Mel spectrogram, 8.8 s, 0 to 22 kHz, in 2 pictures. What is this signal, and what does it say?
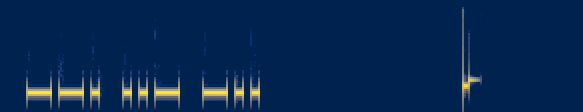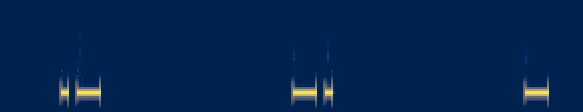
Morse code, heard as a keyed tone, about 20 wpm, spaced as for 9 wpm, 700 Hz. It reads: GUD ANT
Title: Top 20 QSO Elements - 8x Character Spacing - 20wpm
